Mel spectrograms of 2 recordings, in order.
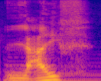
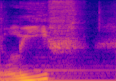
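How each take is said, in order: First: The name is said the Danish way, like life. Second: The name is said the English way, like leaf.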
